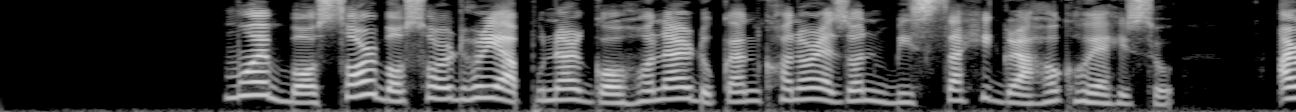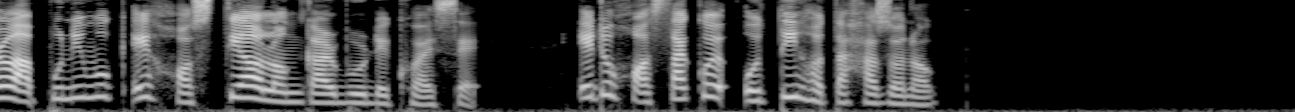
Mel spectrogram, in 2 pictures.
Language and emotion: Assamese, angry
